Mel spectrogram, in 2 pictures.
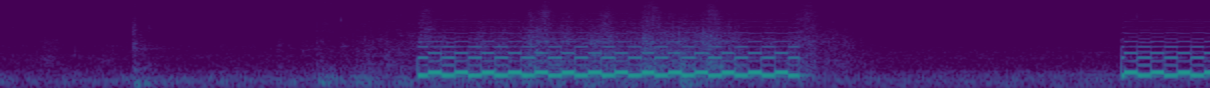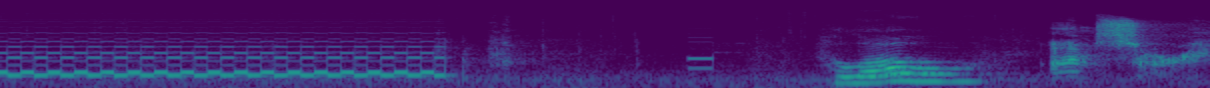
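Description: A telephone number is dialed, giving two long, steady electronic tone bursts separated by a short pause, followed by a person starting to speak.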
